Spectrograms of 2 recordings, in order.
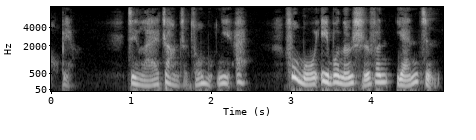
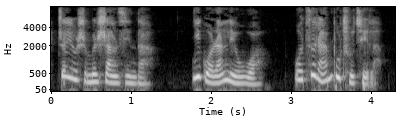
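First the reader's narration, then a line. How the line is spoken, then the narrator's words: Laughing. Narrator (Chinese): 袭人便笑道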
